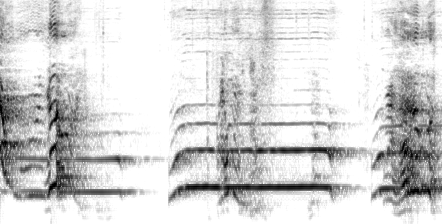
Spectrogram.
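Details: Samoyed named Middle, a female turning three, howls on her birthday: sustained level tones broken by a short gap, with a human voice overlapping the calls.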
